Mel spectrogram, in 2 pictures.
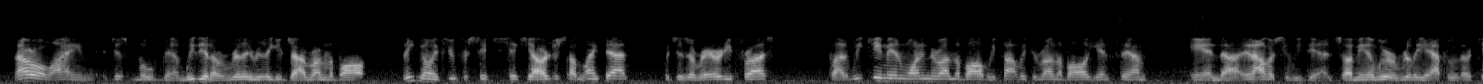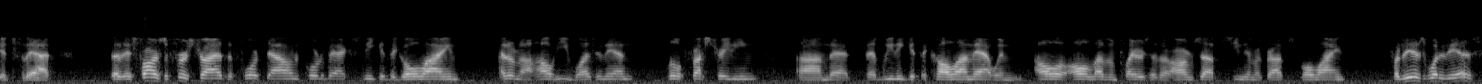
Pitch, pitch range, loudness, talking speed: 120 Hz, 110-125 Hz, -26 LUFS, 255 wpm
